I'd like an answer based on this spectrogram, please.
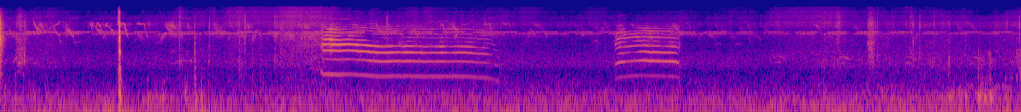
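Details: Stray cat meowing while being patted on its lower back: one long, slightly falling meow lasting almost two seconds, then a shorter second meow, over a low outdoor rumble and a steady thin high tone.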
